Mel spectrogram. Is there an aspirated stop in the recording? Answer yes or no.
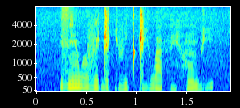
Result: no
